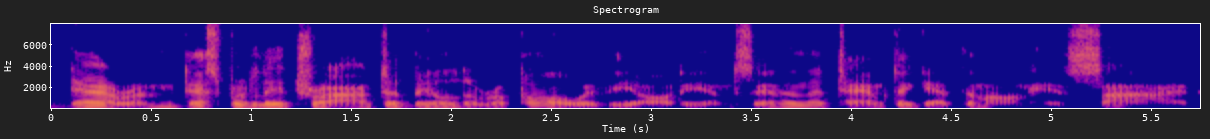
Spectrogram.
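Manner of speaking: deep hushed film narrator; Morgan Freeman narration. Acted. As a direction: narrate your own flirting like a wildlife film. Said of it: "So I'm narrating".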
